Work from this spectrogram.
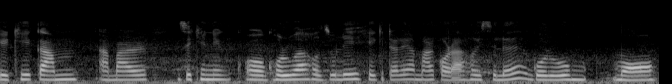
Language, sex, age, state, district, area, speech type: Assamese, female, 45-60, Assam, Dibrugarh, rural, spontaneous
